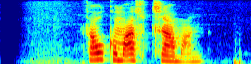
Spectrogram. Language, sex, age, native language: Icelandic, female, 10, German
